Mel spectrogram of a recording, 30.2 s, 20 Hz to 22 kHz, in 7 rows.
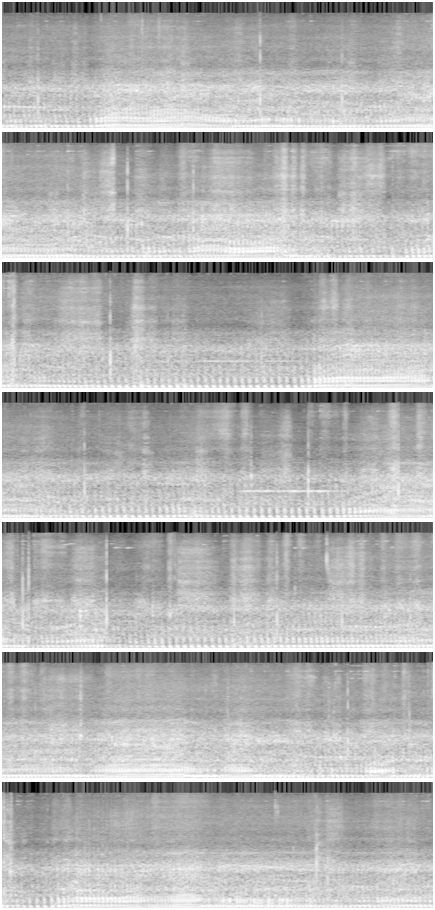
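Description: Suzuki DR-Z400S single-cylinder four-stroke engine pulling along a dirt trail, the revs rising and falling again and again with the throttle.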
